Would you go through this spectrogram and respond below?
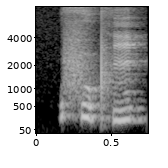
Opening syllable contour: falling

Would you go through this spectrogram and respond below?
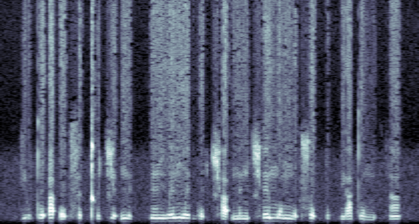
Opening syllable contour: low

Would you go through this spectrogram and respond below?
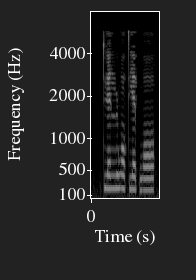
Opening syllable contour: high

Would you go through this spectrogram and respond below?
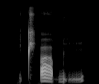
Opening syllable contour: falling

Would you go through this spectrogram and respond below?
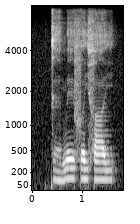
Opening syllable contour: low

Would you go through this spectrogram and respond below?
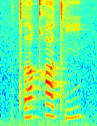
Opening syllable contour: rising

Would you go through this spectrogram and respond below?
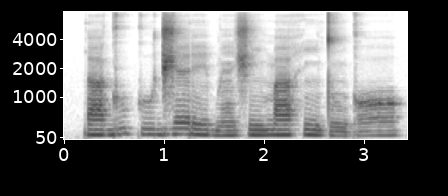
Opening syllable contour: low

